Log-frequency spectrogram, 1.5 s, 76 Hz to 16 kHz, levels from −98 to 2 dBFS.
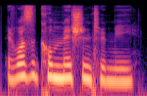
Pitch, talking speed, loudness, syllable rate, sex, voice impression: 200 Hz, 245 wpm, -14 LUFS, 6.2 syllables/s, female, very feminine, middle-aged, thin, slightly tensed, slightly weak, slightly dark, hard, clear, fluent, slightly raspy, slightly cool, intellectual, refreshing, slightly sincere, calm, friendly, slightly reassuring, unique, elegant, slightly wild, slightly sweet, lively, slightly kind, slightly intense, sharp, slightly modest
